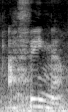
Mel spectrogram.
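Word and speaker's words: Αθήνα: Athena and Athens is the same word in Greek. We pronounce Athena, both the city and the goddess.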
